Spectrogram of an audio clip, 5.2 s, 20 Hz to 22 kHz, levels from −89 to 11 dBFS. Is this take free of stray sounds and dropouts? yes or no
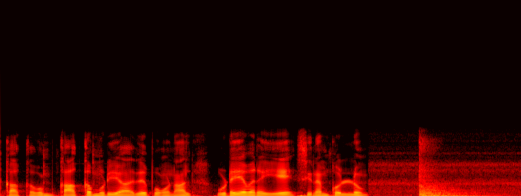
no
